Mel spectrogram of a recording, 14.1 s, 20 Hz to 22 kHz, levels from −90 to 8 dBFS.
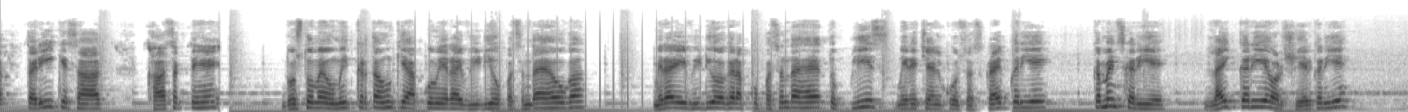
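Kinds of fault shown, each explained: Train of clicks: Same-shaped pulses tick regularly at 7 per second from 4.15 to 8.15 s. About thirty clicks peak about 5 dB above the sound. Likely outside interference.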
